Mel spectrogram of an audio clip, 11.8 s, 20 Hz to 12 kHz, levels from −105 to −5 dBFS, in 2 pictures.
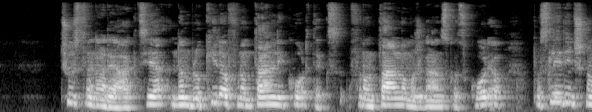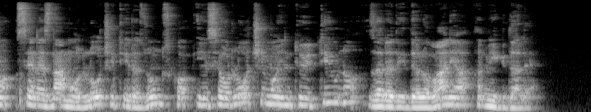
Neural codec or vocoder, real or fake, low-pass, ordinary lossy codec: none; real; 10.8 kHz; none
